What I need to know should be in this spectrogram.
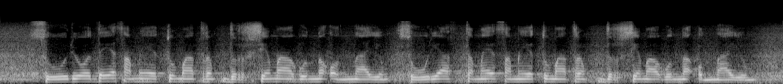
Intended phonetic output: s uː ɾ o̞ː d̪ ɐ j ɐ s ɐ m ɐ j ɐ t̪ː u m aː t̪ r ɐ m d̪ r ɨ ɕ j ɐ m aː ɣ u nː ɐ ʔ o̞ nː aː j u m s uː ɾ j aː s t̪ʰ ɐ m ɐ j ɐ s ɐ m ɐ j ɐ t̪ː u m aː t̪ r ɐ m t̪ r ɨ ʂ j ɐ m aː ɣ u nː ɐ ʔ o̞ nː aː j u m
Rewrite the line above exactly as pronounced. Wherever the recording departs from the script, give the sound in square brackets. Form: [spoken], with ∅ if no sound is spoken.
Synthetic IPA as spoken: s uː ɾ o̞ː d̪ ɐ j ɐ s ɐ m ɐ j ɐ t̪ː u m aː t̪ r ɐ m d̪ r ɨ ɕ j ɐ m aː ɣ u nː ɐ ʔ o̞ nː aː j u m s uː ɾ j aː s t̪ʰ ɐ m ɐ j ɐ s ɐ m ɐ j ɐ t̪ː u m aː t̪ r ɐ m [d̪] r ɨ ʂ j ɐ m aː ɣ u nː ɐ ʔ o̞ nː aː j u m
